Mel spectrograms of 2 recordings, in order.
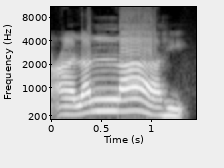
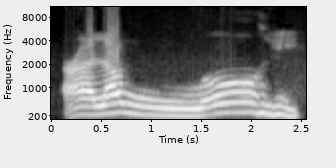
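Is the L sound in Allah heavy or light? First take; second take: light; heavy. First: The L in Allah is thin and light. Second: The L in Allah is thick and heavy. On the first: The speaker calls it wrong. "Tidak alallahi" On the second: The speaker calls it right. "Lafaz Allah dibaca tebal"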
